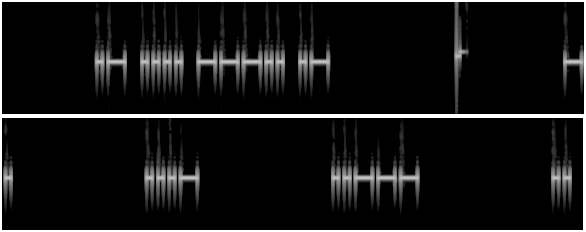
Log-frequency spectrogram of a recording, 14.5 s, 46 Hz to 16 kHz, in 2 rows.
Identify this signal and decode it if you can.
Morse code, heard as a keyed tone, about 17 wpm, spaced as for 7 wpm, 700 Hz. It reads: AH8A NV2I
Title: USA Call Signs - 4 Characters - 8x Character Spacing - 17wpm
